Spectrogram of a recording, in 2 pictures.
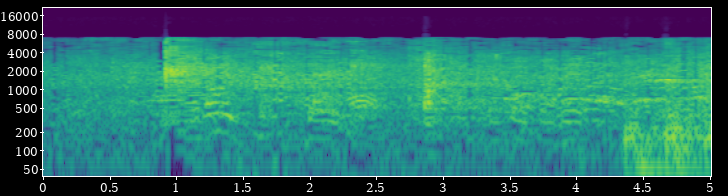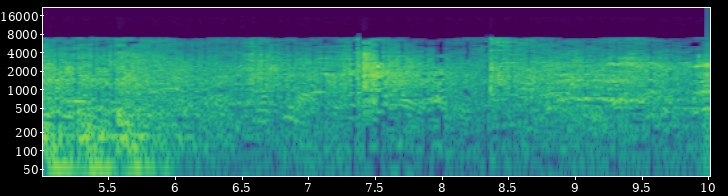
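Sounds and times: indistinct crowd voices: 0.0s - 10.0s
hockey stick sharp crack: 0.9s - 1.3s, 8.4s - 8.8s.

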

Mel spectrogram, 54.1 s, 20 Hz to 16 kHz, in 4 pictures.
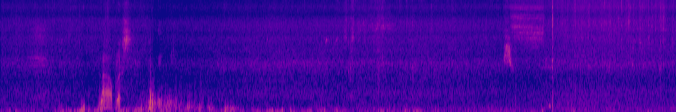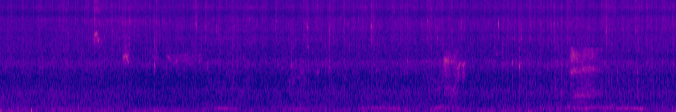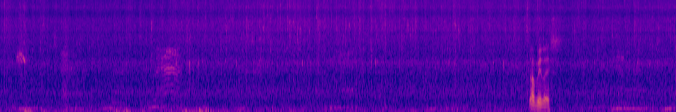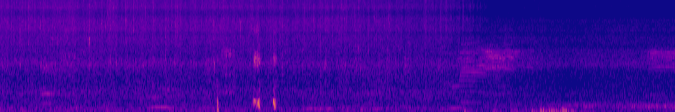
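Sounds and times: sheep bleating: 24.8s - 25.9s, 28.2s - 30.7s, 39.1s - 40.4s, 49.5s - 51.1s, 53.5s - 54.0s.

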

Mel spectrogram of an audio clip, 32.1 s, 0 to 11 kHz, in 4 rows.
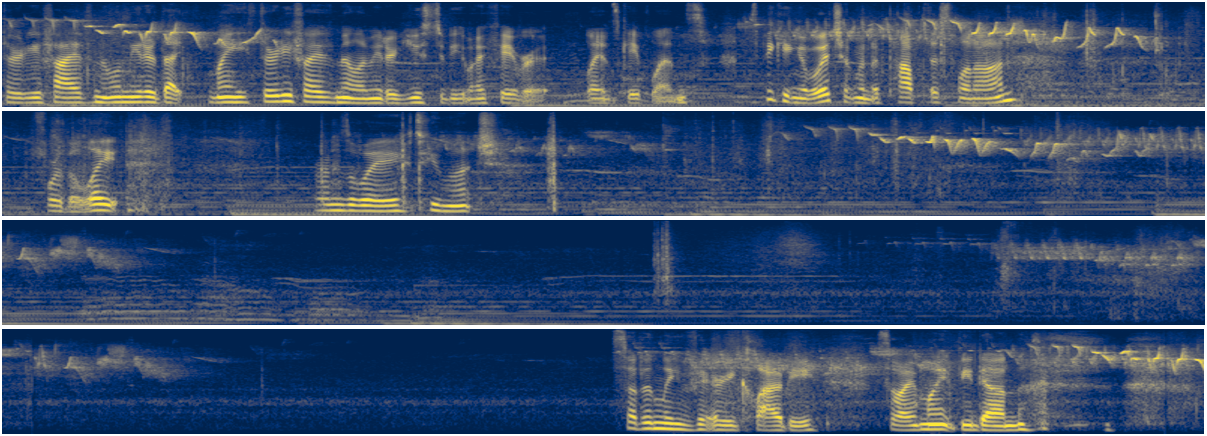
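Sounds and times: songbirds singing: 0.0s - 20.5s, 21.1s - 32.0s
soft background music: 0.0s - 32.0s
camera shutter click: 20.3s - 20.6s.

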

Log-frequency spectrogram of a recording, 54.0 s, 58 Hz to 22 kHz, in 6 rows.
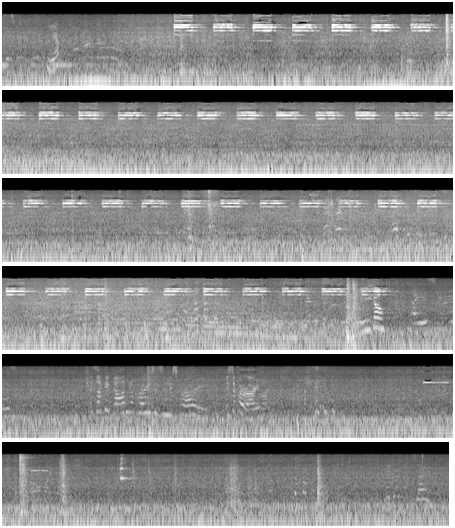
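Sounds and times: truck engine running: 0.0s - 54.0s
truck warning beeper: 3.4s - 35.2s, 44.4s - 46.4s.

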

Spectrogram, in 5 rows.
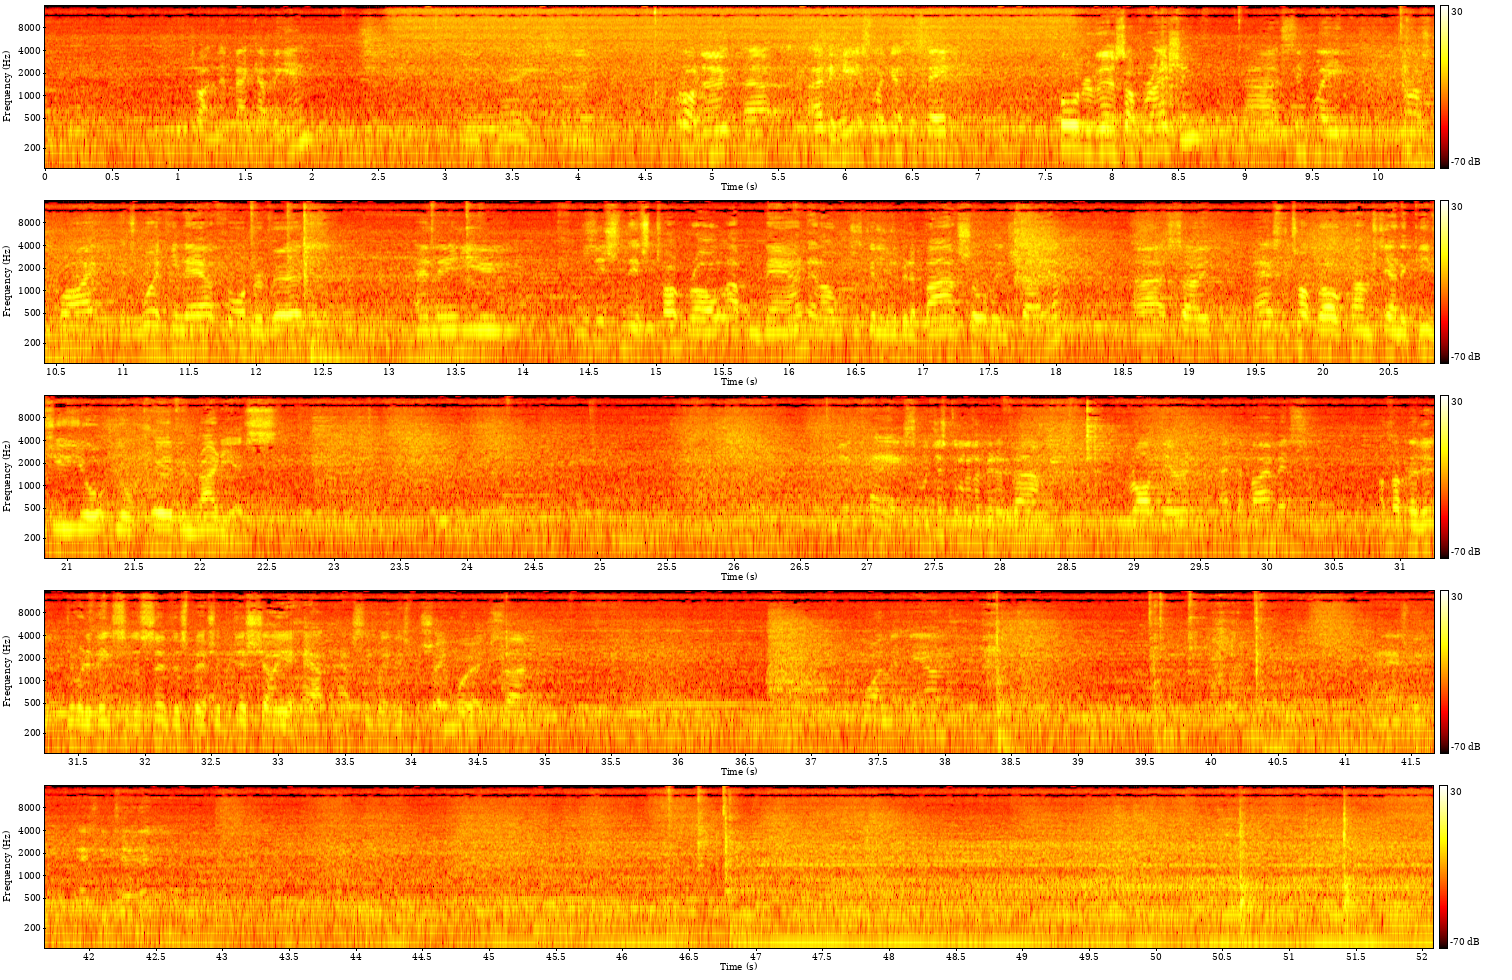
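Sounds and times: electric motor and gearbox humming: 37.6s - 52.0s
electric motor humming: 45.0s - 52.0s.

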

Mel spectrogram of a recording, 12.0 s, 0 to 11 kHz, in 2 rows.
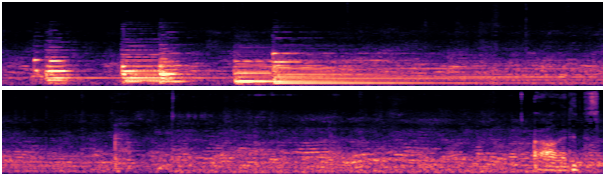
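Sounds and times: murmur of conversation: 0.0s - 12.0s.

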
